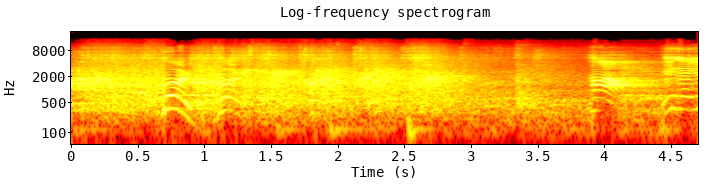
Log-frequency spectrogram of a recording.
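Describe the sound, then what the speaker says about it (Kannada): Children clap their hands at a women's association first-anniversary summer camp gathering, a steady, dense patter of applause running throughout, with voices of children and an adult over it and brief louder bursts near the end. "ಕೈ ಚಪ್ಪಾಳೆ ಕೊಡಿ ನೋಡುವ"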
